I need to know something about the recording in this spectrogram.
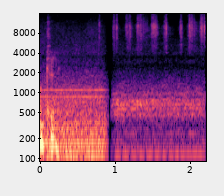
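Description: A short spoken word, then an abrupt cut about a second in to a quieter room with faint, quick scratchy strokes of a paintbrush on the paper of a paint-with-water book.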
